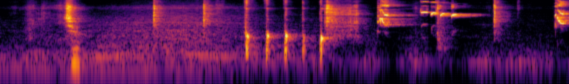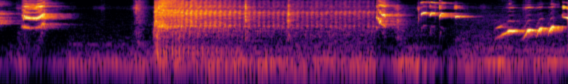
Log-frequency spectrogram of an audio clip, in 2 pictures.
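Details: Forest white-rumped shama song of fast chirps and clicks, thin high upward-flicking whistles, a long hissing rasp in the middle, then a rising whistled flourish at the close; light background hum.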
